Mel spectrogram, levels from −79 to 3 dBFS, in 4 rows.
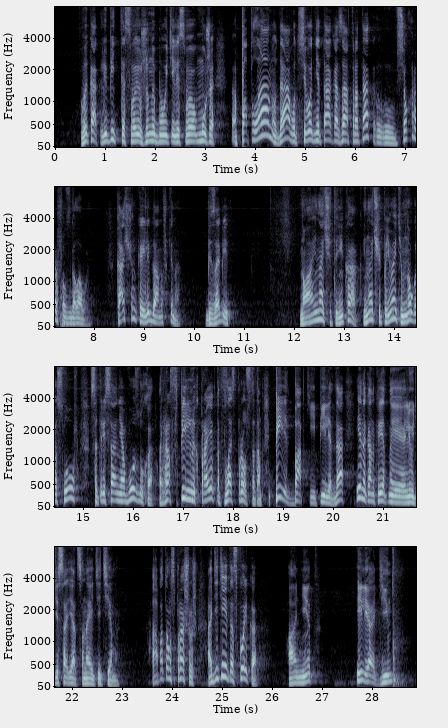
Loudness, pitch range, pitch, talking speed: -23 LUFS, 120-180 Hz, 145 Hz, 135 wpm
